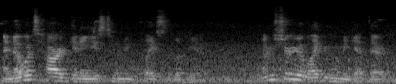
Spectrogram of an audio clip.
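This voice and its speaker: A man's voice: medium pitch, very animated, quick pace, close to an everyday voice. A man playing an easygoing, reassuring father in an amateur radio play, speaking patiently. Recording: noisy room, hum behind voice.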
